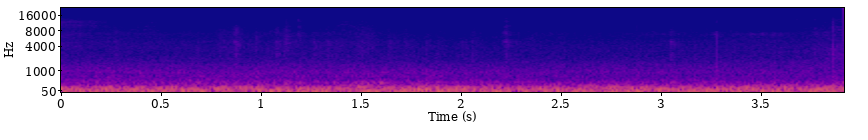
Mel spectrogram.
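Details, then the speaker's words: 2013 Toyota Camry driving after repair: steady low road rumble with no steering column rattle; cause was a disintegrated bushing/damper in the column, not the intermediate shaft it mimics. "so let's see if it makes the rattle when we drive so far so good"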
